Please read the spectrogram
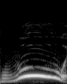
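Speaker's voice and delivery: very high, loud wrestling woo; Ric Flair woo. Shown as a demonstration. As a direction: let out a Ric Flair scream. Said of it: "Ric Flair woo".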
